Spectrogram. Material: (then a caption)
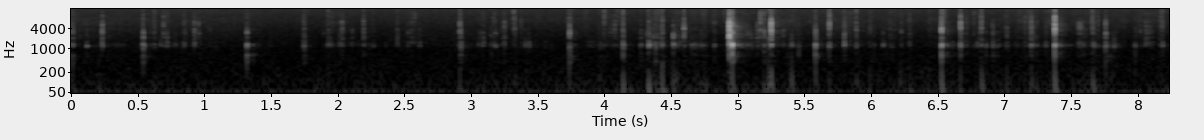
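Plastic. A hand-sized black plastic gamepad (Switch Pro-style controller) with a hollow body is held in both hands close to the mic and tapped and scratched with fingertips and short nails on its shell and grips. Sharp, dry clicks with a faint hollow ring around 1.3 kHz come in an irregular series over soft scratching, with the loudest taps near the middle of the clip.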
